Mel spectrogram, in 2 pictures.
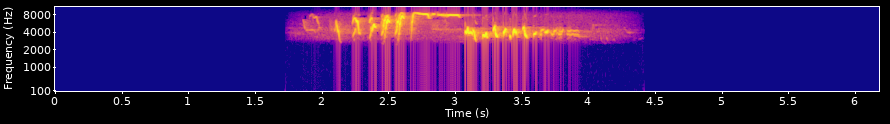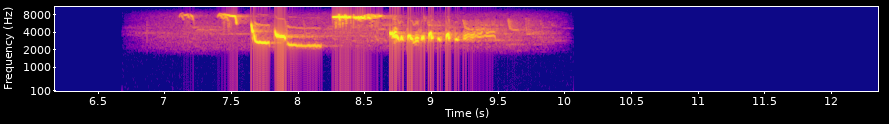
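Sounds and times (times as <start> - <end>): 
European robin singing: 1.9 - 4.1, 7.0 - 10.0.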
